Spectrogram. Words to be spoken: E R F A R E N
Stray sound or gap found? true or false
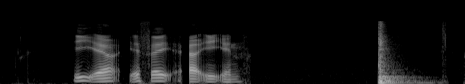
true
